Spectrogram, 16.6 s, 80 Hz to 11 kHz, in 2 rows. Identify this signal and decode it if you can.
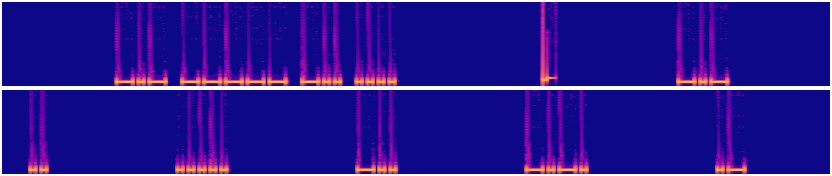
Morse code, heard as a keyed tone, about 21 wpm, spaced as for 8 wpm, 700 Hz. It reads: K0DH KI5DCA
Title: USA Call Signs - 8x Character Spacing - 22wpm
